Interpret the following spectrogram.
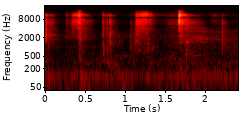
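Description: A deck of oracle cards handled and shuffled by hand: a few short, soft card rustles, the sharpest about three-quarters of the way through.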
